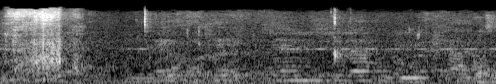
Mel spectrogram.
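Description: A quick slurp from a bowl of udon noodles and broth, lasting about a quarter of a second at the start, followed by a couple of light clicks.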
